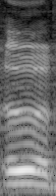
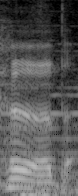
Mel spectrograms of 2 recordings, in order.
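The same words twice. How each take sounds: First: It is said the American, French-influenced way. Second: It is said the speaker's own Australian way. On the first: This is how Americans say it. "it's why they say herb" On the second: This is how non-Americans say it. "not herb"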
